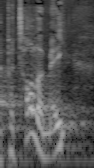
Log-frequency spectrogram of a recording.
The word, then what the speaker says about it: Ptolemy: Now, if you were the brother of a political pawn who had been pimped and poisoned by a Ptolemy, with a silent P, how might you feel?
